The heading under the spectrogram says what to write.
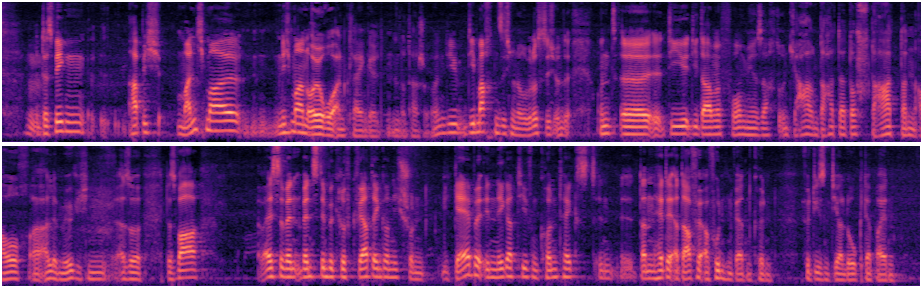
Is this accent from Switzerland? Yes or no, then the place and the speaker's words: no; East Germany, Germany; ich bin ja nun selber gebürtiger Ostdeutscher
